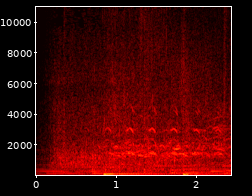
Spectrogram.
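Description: A flock of seabirds calling, many short chirping calls at once, over a steady rushing wash and low background music.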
